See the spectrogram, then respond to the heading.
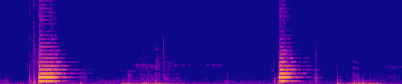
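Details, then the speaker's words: Ford Bronco, which has two stock horns, high note and low note: two short honks with only a thin high tone and no deep note, because the low-note horn has failed; fixed by replacing it with a stock low-note horn. "my horn didn't sound right I got in it the other day I tried to use it and it made that weird high tone like a little Prius"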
